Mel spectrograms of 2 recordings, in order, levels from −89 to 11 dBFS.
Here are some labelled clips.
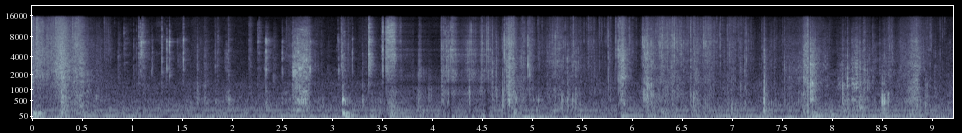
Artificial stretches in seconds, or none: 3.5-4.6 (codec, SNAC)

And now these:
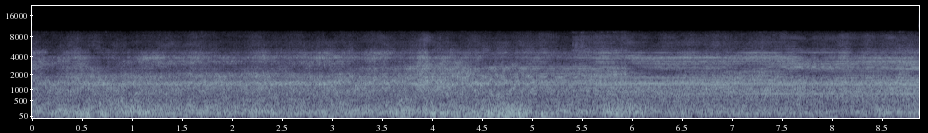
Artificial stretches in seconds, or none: 0.0-5.0 (codec, HILCodec)

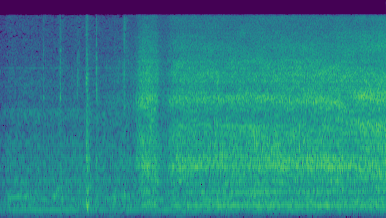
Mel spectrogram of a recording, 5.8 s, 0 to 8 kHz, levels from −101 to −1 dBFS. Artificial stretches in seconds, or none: 1.9-5.8 (codec, DAC)

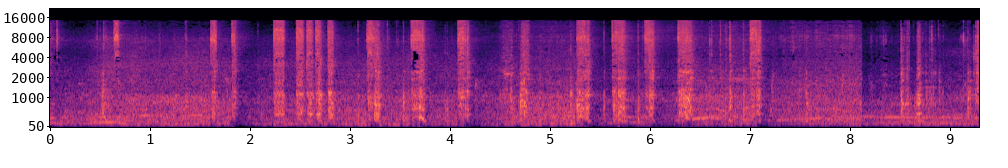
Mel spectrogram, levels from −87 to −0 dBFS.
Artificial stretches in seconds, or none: 5.7-6.3 (codec, DAC)

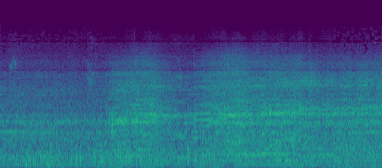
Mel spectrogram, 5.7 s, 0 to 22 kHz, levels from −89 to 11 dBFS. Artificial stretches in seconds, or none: 1.6-5.0 (codec, SNAC)

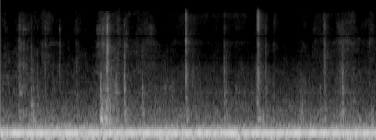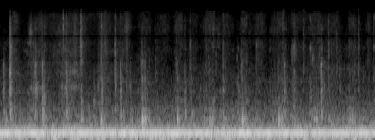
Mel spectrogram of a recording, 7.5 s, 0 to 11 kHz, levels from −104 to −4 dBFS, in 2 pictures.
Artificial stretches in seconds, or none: 1.4-3.5 (autoencoder, DAC-VAE); 4.0-5.0

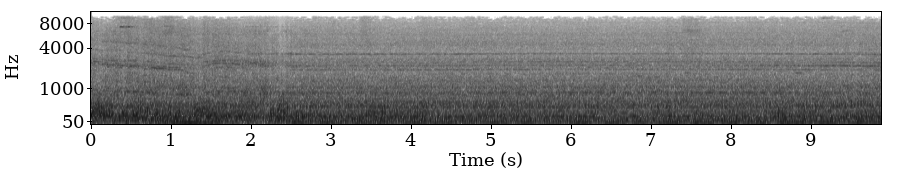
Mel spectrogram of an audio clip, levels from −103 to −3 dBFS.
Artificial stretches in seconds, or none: 1.9-2.5 (codec, HILCodec)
